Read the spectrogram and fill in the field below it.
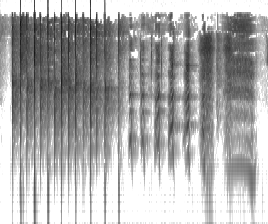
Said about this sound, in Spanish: Gracias, un aplauso.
